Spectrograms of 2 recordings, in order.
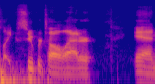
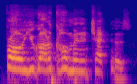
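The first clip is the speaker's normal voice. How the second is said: excited call; 13 semitones higher, 8 dB louder than usual. Retold or imitated. Movers urging him over.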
